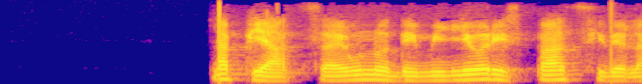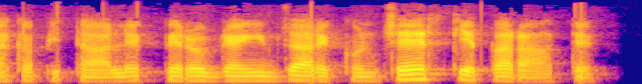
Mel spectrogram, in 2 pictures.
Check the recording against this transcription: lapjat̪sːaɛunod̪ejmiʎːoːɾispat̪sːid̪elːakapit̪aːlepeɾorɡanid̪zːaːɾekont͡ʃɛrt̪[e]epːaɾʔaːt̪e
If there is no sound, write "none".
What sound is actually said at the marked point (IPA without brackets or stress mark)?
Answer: i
